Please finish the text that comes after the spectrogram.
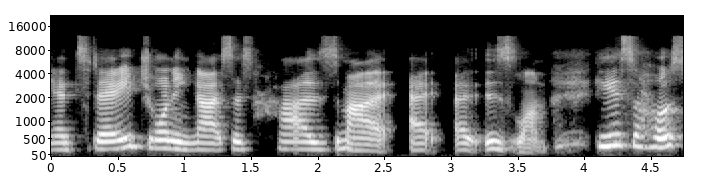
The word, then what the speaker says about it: Hamza: a common thing that I get, but it's pronounced Hamza. You said Hazma. I knew Hasmi. I was gonna get around. Sorry about It's that. yeah, it's you're good. It's Hamza.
